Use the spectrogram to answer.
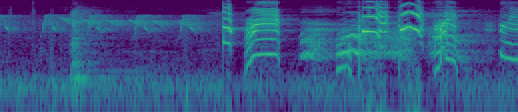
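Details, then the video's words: Pet Indian ringneck parakeet making talking-parrot sounds: a soft nasal note held at first, then a run of loud, harsh, harmonic squawks that arch up and fall, several in quick succession with short gaps. "Funny Parrot Noises"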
